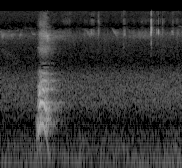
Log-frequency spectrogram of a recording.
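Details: Rottweiler doing a home protection alarm test around the backyard, letting out one brief, forceful bark that fades quickly into faint background hum.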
